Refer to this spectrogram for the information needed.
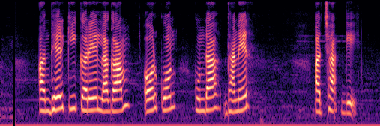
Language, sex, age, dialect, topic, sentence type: Magahi, female, 18-24, Northeastern/Surjapuri, agriculture, question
